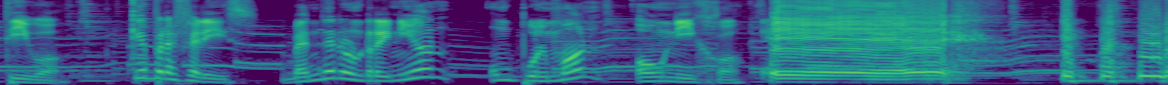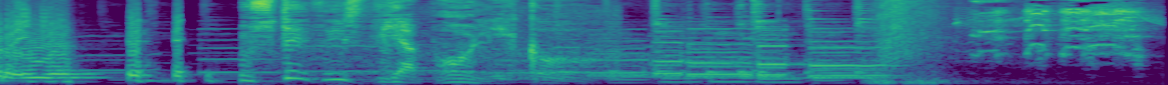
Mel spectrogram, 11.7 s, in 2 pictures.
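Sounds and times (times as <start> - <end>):
speech: 0.1 - 8.8, 9.6 - 9.9
other fowl clucking and chattering: 10.6 - 11.6
rooster crowing on a farm: 10.6 - 11.6.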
